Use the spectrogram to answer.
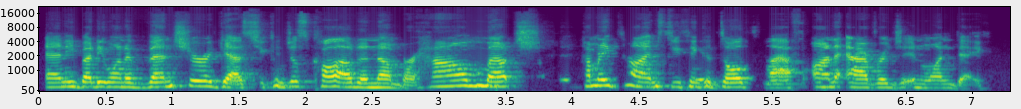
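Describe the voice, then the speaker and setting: A woman laughter coach leading an online workshop, upbeat and coaxing, with sudden high cheers. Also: a little fast.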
